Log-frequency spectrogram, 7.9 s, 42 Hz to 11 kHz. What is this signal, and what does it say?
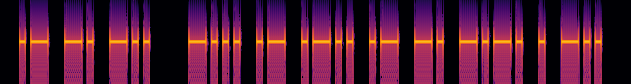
Morse code, heard as a keyed tone, about 17 wpm, 700 Hz. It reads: AND BALANCED
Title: A Sound Of Thunder 17wpm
